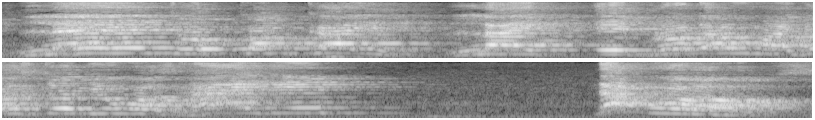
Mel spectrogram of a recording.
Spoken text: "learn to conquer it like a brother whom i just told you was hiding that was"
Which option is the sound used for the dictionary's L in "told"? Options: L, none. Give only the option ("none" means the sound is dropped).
none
